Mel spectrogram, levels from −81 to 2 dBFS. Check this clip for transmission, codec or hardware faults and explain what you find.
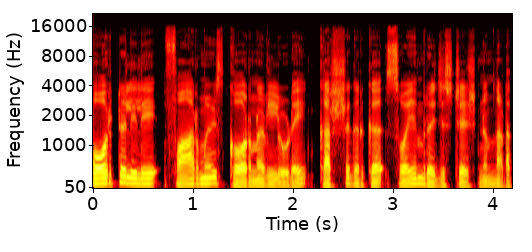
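Nothing stood out on listening to this speech recording.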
